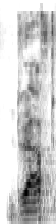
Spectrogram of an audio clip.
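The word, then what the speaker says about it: draught: इसका जो पहला ऑप्शन है ऑलमोस्ट सिमिलर स्पेलिंग के साथ, लेकिन इसका प्रोनाउंसिएशन डिफरेंट है। इसका प्रोनाउंसिएशन तीसरे ऑप्शन के प्रोनाउंसिएशन से सिमिलर है। जैसे पहला और तीसरा दोनों को ही ड्राफ्ट कहते हैं। ड्राफ्ट प्रोनाउंस करेंगे, ड्राफ्ट।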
